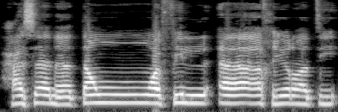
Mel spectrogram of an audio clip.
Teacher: حسنۃ وفی الآخرۃ، حسنۃ وہاں غنہ ہوگا، غنہ یعنی ناک سے آواز، ڈبل اسٹریچ، 2 حرکت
